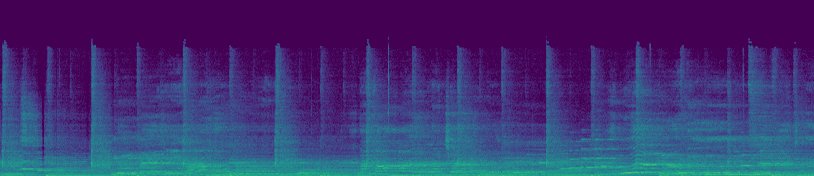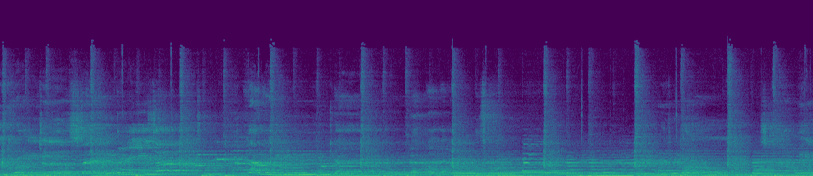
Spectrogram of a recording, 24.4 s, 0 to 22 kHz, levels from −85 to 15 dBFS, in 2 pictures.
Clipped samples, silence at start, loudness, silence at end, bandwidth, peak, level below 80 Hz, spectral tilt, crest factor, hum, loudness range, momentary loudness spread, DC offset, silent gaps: under 0.1%; 0 s; -22 LUFS; 0 s; 17 kHz; -8 dBFS; -32 dBFS; -5.5 dB/octave; 14 dB; none; 3 LU; 5 LU; under 0.1%; none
